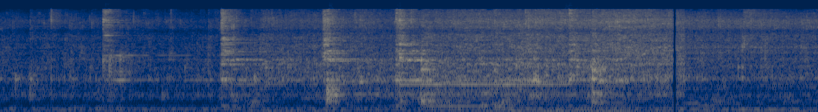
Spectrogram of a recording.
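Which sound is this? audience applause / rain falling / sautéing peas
sautéing peas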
